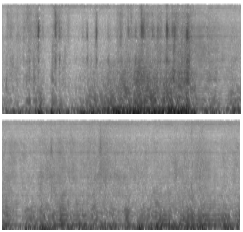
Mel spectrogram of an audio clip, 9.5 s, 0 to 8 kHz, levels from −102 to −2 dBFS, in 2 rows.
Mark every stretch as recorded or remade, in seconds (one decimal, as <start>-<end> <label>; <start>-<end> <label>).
0.0-9.5 remade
